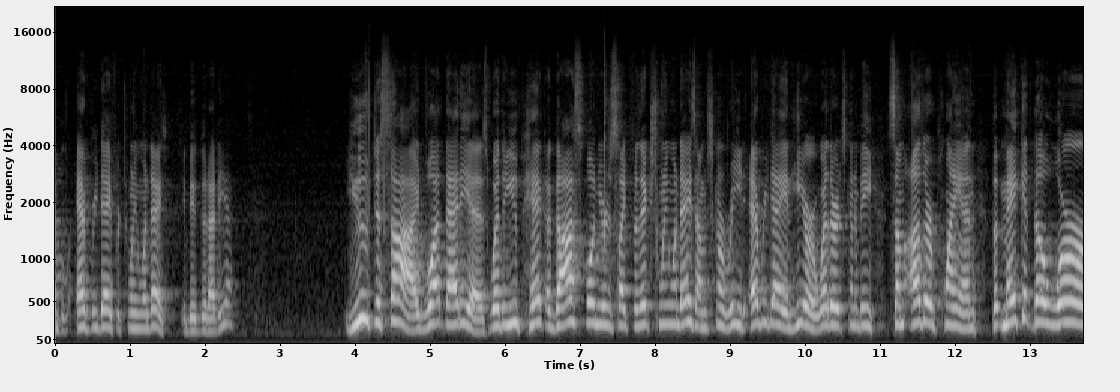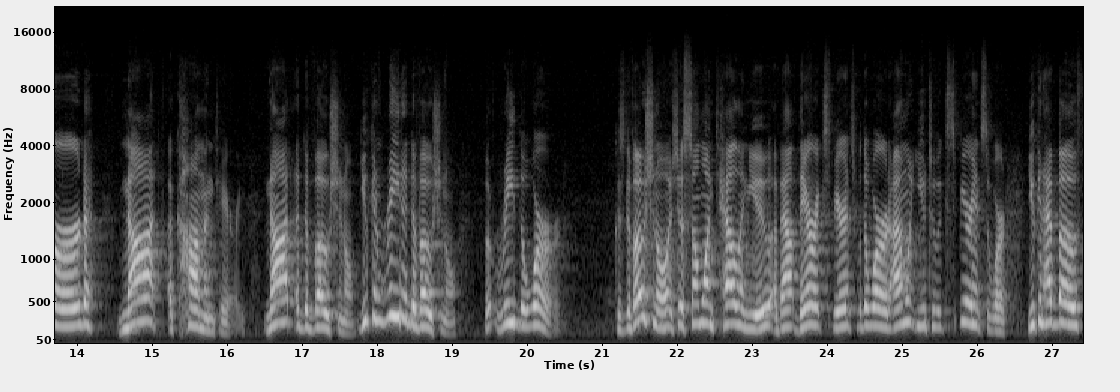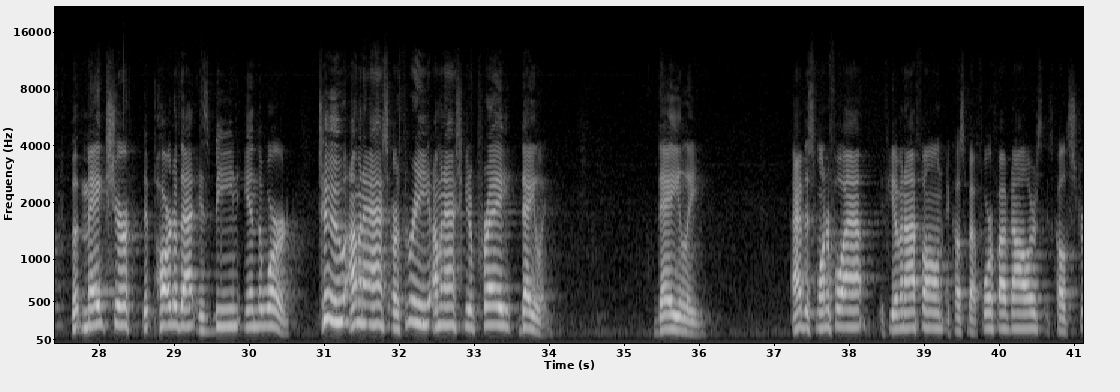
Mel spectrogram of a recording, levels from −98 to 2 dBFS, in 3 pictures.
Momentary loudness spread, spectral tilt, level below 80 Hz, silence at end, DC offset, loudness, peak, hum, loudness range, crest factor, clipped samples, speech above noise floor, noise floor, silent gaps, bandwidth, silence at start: 12 LU; -7 dB/octave; under -90 dBFS; 0 s; under 0.1%; -27 LUFS; -8 dBFS; none; 5 LU; 18 dB; under 0.1%; 45 dB; -71 dBFS; none; 11.5 kHz; 0 s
